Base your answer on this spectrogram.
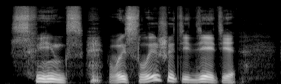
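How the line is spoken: Whispering while laughing. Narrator (Russian): шептал и смеялся Лео Ауфман

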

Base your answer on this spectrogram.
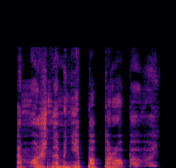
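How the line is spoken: Whispered. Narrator (Russian): шепнула

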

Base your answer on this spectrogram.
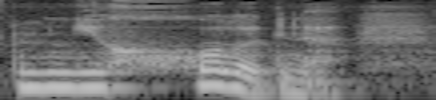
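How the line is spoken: Very quiet. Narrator (Russian): сказала очень тихо

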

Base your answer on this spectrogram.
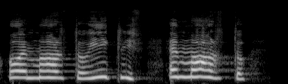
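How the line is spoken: Heartbroken sobbing. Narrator (Italian): scoppiarono in singhiozzi da spezzare il cuore

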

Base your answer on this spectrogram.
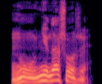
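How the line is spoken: Snorting. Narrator (Russian): хмыкнул я

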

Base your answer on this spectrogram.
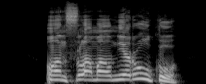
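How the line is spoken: Young man wailing. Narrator (Russian): завопил парень, совсем недавно ощущавший себя альфа-самцом

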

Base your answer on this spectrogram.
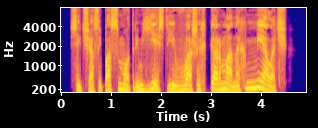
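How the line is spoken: Angry hiss. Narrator (Russian): злобно прошипела Шия

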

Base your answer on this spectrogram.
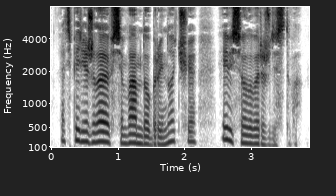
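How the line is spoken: Calm, audible to all. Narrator (Russian): спокойно, чтобы его прощальные слова расслышал каждый, и сказал

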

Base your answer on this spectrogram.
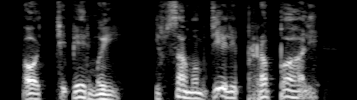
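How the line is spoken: Whisper. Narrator (Russian): шепнул Буртик товарищу

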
